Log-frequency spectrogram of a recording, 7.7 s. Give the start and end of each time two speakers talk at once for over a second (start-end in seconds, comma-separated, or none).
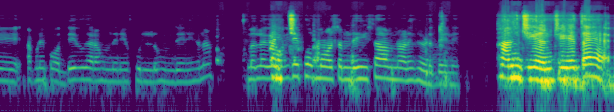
none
